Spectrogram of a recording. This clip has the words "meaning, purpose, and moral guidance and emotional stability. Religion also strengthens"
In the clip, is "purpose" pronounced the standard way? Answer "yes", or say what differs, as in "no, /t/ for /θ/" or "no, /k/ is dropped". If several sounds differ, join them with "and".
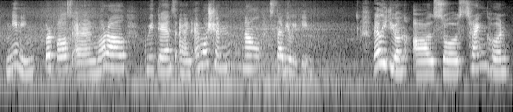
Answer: yes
